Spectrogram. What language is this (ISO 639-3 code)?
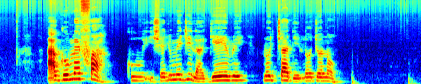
yor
